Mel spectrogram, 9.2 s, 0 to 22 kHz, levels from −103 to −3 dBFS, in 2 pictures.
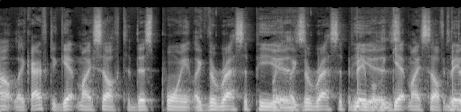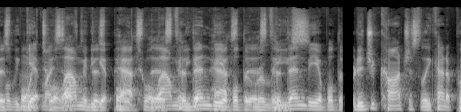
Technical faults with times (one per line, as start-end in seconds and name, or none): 2.72-8.02 doubled audio track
